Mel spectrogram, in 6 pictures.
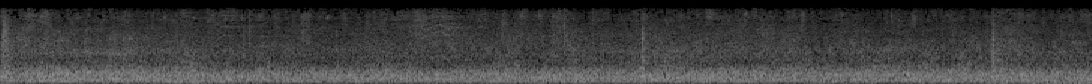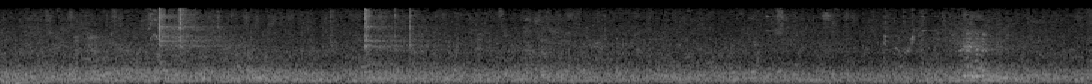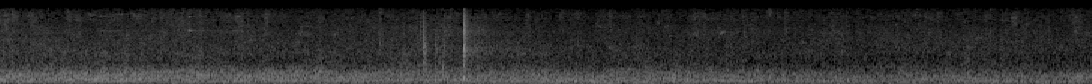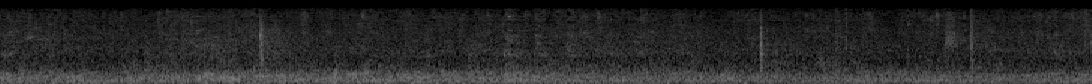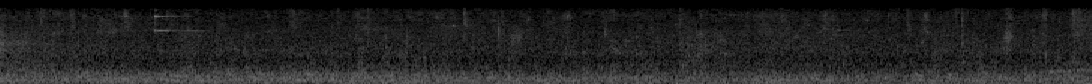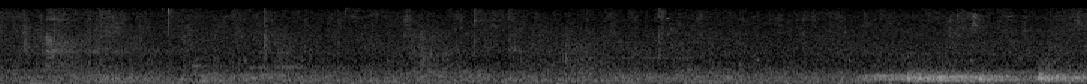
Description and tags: cathedral public before concert
Public in a cathedral before a concert, slowly getting quieter.
Público en una catedral antes de un concierto, poco a poco va callándose.
Catedral, Cathedral, Concert, Concierto, Murmullo, People, Public, Publico, Whisper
